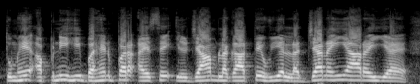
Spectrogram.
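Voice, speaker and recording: A man reading the lines of a middle-aged mother who is indulgent, protective and sharp in reproach. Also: sits high, fairly even intonation, moderate pace. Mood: reproachful.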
